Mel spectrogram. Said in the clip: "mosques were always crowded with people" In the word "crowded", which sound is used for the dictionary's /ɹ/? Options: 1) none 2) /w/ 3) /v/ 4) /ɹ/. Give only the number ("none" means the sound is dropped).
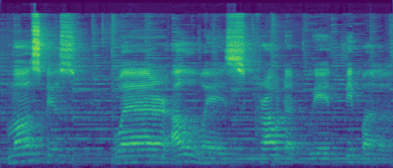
4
